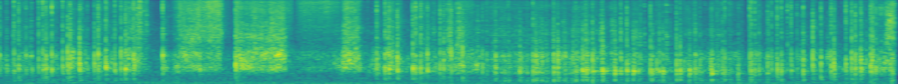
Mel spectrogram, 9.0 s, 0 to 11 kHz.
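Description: Long fingernails rapidly tap and scratch the printed surface of a small, closed green cardboard tea box held in the hands. The result is a dense run of dry, clicky taps mixed with papery scraping, centred in the mid-range around 530 Hz with little deep or bright content. Each tap dies away almost instantly.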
